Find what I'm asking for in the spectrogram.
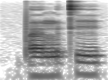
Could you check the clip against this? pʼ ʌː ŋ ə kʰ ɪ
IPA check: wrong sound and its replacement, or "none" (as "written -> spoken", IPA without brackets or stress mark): ɪ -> ɨ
